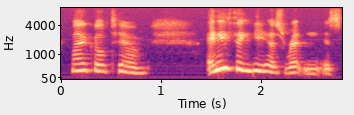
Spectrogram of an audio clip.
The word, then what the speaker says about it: Tymn: They're older books, but I recommend anything that Michael Tim, and his name is spelled T Y MN with there's an N. It's like him. It rhymes with him. Michael Tim.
